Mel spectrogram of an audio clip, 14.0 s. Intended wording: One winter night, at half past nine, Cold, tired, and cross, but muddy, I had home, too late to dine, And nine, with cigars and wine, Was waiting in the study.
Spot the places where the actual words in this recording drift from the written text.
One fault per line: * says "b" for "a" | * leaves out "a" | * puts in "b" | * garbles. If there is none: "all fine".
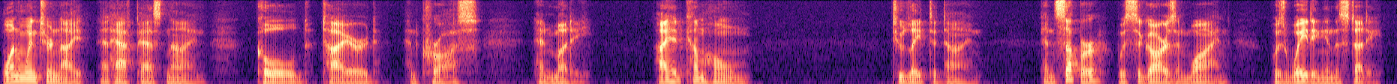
* says "and" for "but"
* puts in "come"
* says "supper" for "nine"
